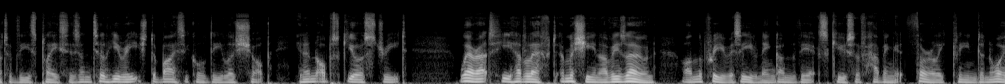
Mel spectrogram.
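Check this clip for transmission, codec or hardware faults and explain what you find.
There is one fault in this speech clip. From 4.85 s to 6.92 s it shows digital radio blending to analogue. The receiver lost its digital stream and cross-faded over about 398 ms to the station's FM broadcast, then faded back. During that stretch a low hiss sits roughly 40 dB under the speech. The level also shifts by about 2 dB.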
